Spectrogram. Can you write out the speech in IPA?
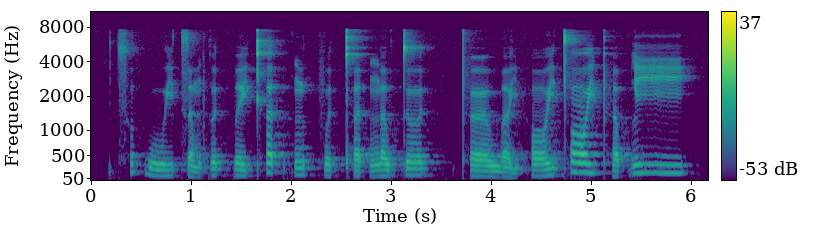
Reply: t͡sʰʊ˥k̚wuː˨j t͡sɐ˨˩mkɵ˨t̚ pe˨jkʰɐ˥t̚ ɐ˨˥k̚n̪ʊ˧k̚ fɵ˨˥t̚pʰɐ˨t̚ ŋɐ˧w t̪ɵ˧t̚ | pʰœː˨wɐ˨˩j hɔː˨˥jt̪ʰɔː˥jpʰɐ˨˥p̚ liː˥

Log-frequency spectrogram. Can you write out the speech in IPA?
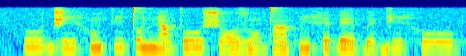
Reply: uː˦d͡ʒi˨ hũ˦ki˦tʊ˦ɲã˨ tuː˦ʃoː˨zũ˨tã˨ pĩ˦hɪ˦ɗe˦˨ ɓɪ˨ɡi˦˨ huː˦

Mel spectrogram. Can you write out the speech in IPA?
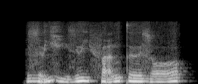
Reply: zə̰˧˥jɣi˨˩zɨ˧j fa̰˧˥nt̪əː˧zɔ˨˦

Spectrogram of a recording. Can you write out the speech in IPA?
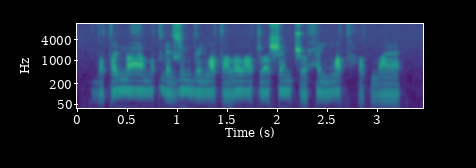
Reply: dæ˨tˤo˦lʲmɑ˦ʕɑ˦m i˦tˤʎa˨lʲʑə˞˦m də˞˧ɲə˞˧tˤa˨ lˠo˦wɛ˦˨tˤɭa˦ ʂɛ˦mʈ͡ʂo˨ħi˧ ɲi˦˨tˤhɑ˨tˤ mæ˧

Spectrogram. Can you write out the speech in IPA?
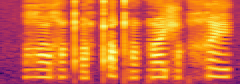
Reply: ʁɔχʌqʼɔχ qʼəqʰʌ qeʃəq χe

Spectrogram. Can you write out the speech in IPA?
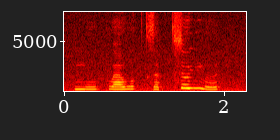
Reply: muː˨˧kʷaː˨˧wʊ˨k̚t͡sɐ˨˥t̚ t͡sɵ˥ɥmɵ˨˥t̚

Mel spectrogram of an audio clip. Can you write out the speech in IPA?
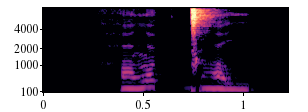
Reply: hɛlɘk ɡ͡ǀɛj

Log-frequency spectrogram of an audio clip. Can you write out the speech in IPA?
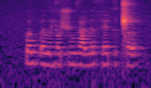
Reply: k͡pʌwʔʌlʊjɔ ʃuðɑ lə hɛkəǁʌ

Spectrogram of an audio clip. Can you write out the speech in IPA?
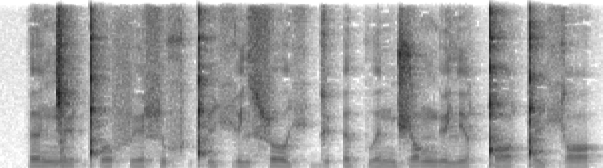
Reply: əŋ͡ǀʏ ǃʼofʏɬʏxʷ ǃʼʏçʏlʲɬoçɡʏʔ əkʷənd͡ʒɔ ŋʏ lʲɔǃɔǃʏ çɔ

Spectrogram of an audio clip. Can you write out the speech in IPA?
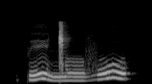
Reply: pe˩˧˩ŋ͡ǁɤ˩vo˧˥˧

